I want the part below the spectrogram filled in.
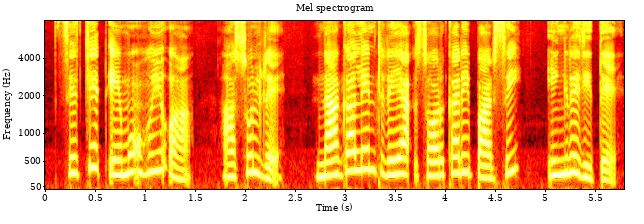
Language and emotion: Santali, neutral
